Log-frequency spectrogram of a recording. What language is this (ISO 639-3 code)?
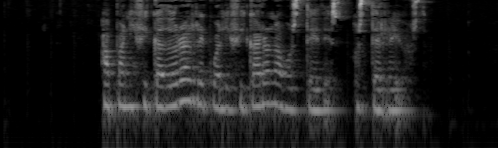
glg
